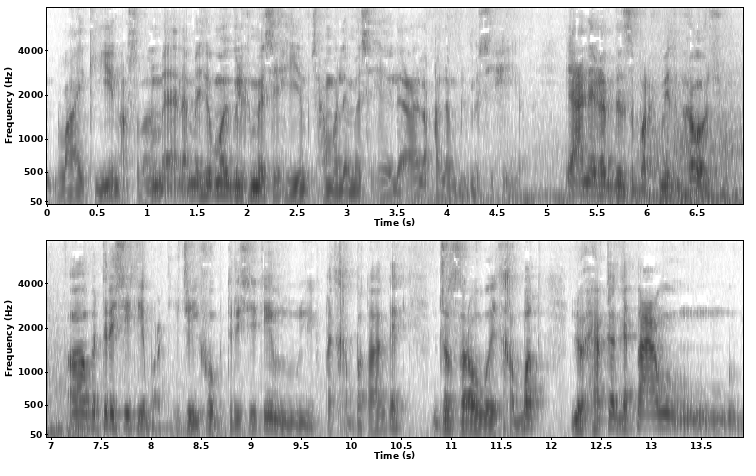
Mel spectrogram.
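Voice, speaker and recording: Over light background noise, a man talks with very wide pitch swings. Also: medium pitch for a man, moderate pace. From Algeria. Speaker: political commentator. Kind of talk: political monologue. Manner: animated. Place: home room. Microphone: phone near.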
